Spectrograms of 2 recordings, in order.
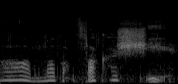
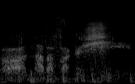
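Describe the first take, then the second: First: It is said loudly, with a raised voice. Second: It is said quietly, in a low voice. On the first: The speaker calls it right. "Or I should be like" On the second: The speaker calls it wrong. "I forget to raise my voice back up"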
